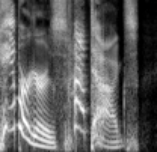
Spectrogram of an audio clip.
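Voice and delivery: put-on squeaky kid voice. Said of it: "this high squeaky voice".

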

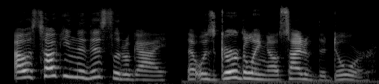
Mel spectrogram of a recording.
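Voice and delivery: ordinary delivery, nothing marked

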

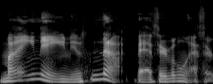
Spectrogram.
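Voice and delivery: very slow, every word drawn out. Joking about a nickname, imitating the person it mocks: Matt Besser impression. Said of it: "I made Matt Besser sound like that".

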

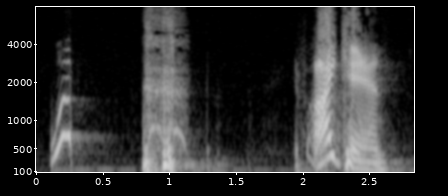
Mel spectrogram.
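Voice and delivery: very high, very slow, drawn-out indignant attitude. Showing how one might answer the father: imitating speaking with attitude. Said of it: "I'd probably talk like that".

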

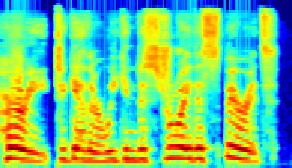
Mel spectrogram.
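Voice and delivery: loud, growling undead corpse voice. Game master voicing a rotting cloaked figure urging the players, growling. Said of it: "it growls".

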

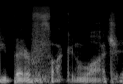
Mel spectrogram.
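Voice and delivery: mock low voice. Retelling how a text exchange went, imitating him in a lowered voice. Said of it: "He's like".

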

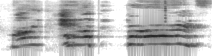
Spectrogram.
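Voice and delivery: mock fierce, very high, loud, aggressive shout. Retelling how an audiobook narrator read a line: imitating a loud, aggressive shout. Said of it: "really loudly, really aggressively".

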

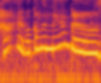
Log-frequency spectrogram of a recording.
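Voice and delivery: very high, sweet, bright host voice. Describing greeting people as the host at nando's, higher-pitched, nicer-sounding host voice. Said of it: "I'm like raising the pitch of my voice so I sound nicer".

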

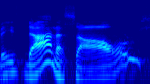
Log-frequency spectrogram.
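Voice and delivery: swooping, animated cartoon character voice. Recalling a loved movie voice, imitating the DNA strand voice. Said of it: "who they say did the voice of the, the D N A strand".

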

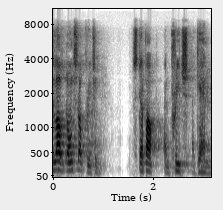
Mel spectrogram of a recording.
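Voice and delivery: mock tearful voice, words pushed out through crying. Retelling a wife's words after she was hit: imitating a crying voice. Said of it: "with the crying voice".

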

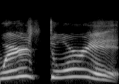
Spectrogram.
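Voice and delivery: play-acted, loud, called-out yell. Retelling how a woman called out during a live stream; retelling a yell. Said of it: "she yells out".

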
